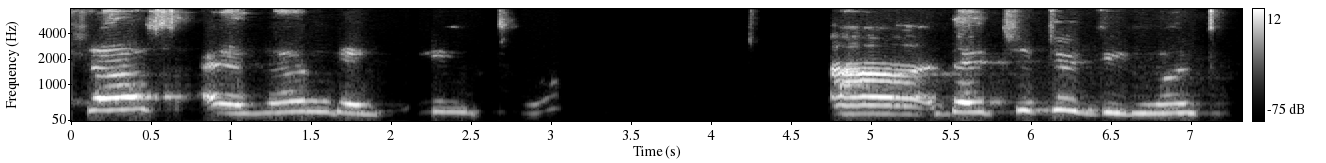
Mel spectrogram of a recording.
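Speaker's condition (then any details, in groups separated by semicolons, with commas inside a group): Cerebral palsy; therapy since six months old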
